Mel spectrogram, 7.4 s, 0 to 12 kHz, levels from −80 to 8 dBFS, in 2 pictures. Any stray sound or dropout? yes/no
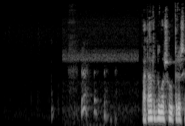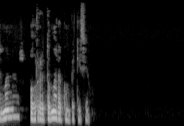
yes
